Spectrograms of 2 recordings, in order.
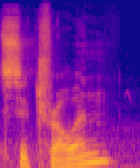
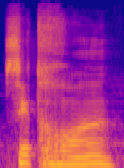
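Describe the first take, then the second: First: It is said with an American pronunciation. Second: It is said with the original French pronunciation. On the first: This is how Americans say it. "I've seen Americans call it" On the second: This is the intended pronunciation. "It's supposed to be pronounced"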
